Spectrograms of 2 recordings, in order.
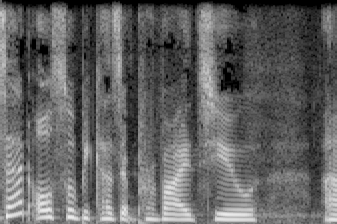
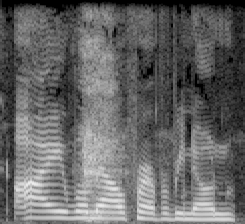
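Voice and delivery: usual speaking voice

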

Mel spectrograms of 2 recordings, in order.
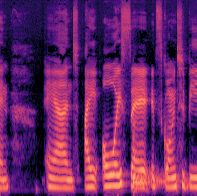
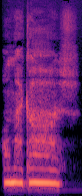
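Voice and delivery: breathless whispered awe; awed whisper; 5 semitones higher, 7 dB quieter, much slower than usual. Retold or imitated. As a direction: whisper it, stunned. Clients gasp at prints.

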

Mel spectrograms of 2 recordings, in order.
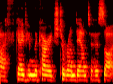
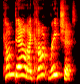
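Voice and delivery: high, loud call for help; desperate; 10 semitones higher, 10 dB louder than usual. A narrator's reading. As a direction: shout urgently down the house. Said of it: "desperate and breathing heavily".

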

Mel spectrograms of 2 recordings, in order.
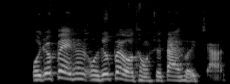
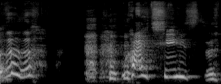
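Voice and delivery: exasperated; 9 semitones higher, much slower than usual. Real, not acted.

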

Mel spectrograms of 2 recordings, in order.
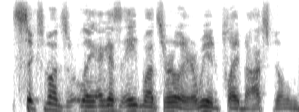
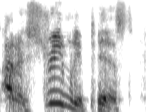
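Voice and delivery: mock fury. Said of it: "He goes".

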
